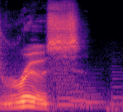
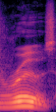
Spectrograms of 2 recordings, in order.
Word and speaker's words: ruse: oh he LGE oops pronounced Roose a a Russ of an oo oh it's ruse okay got it okay so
